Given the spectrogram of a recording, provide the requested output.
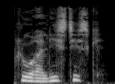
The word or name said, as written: PLURALISTISK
